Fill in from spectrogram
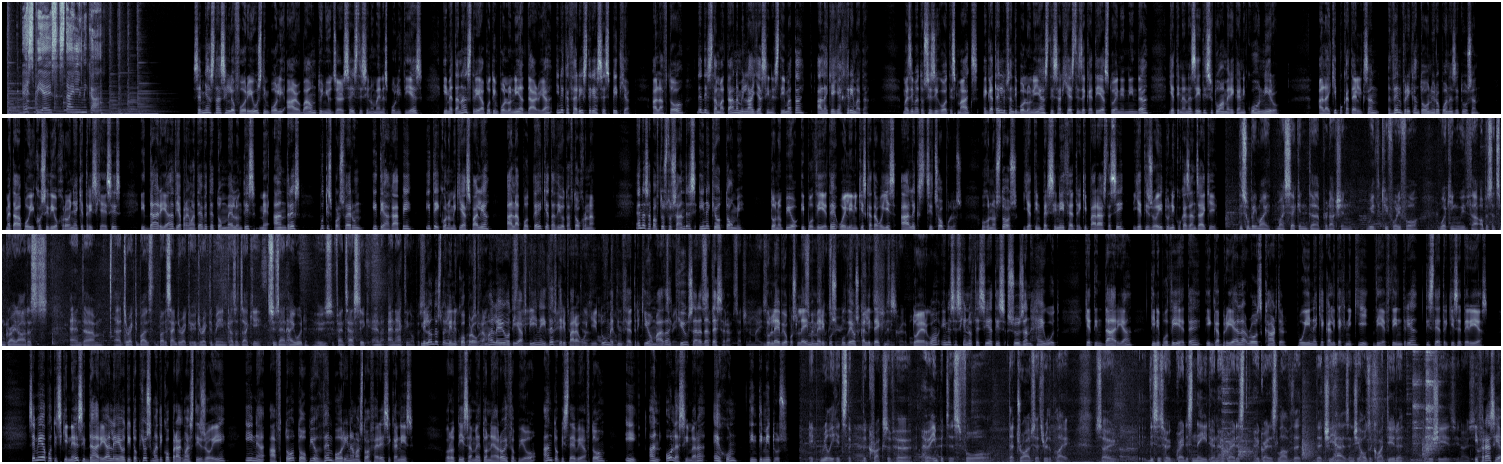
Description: Η συνέντευξη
